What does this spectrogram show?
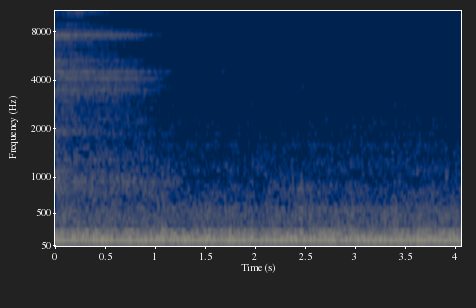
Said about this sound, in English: Oh, here's that fucking AC kicking back on. I'm sorry if you have to hear it.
